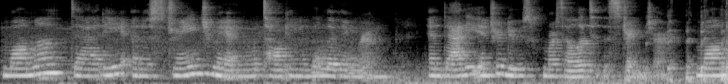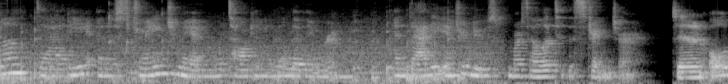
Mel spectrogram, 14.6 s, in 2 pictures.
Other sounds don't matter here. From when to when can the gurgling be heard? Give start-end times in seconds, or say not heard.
6.2-11.9.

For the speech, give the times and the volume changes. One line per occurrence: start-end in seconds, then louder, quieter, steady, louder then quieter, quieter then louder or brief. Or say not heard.
0.0-14.5 steady.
